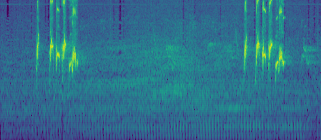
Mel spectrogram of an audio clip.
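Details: Competition songbird repeats a rapid phrase of five sharp, high chirps ending in a downward slur, twice about three seconds apart, over a steady low mechanical hum.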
